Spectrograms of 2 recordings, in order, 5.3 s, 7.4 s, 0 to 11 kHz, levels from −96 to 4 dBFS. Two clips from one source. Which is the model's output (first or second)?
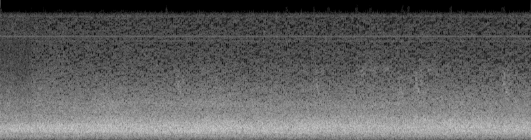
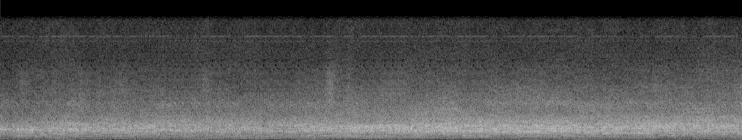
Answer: second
